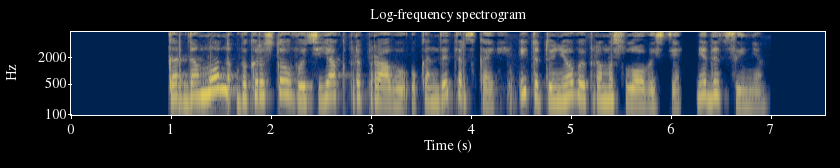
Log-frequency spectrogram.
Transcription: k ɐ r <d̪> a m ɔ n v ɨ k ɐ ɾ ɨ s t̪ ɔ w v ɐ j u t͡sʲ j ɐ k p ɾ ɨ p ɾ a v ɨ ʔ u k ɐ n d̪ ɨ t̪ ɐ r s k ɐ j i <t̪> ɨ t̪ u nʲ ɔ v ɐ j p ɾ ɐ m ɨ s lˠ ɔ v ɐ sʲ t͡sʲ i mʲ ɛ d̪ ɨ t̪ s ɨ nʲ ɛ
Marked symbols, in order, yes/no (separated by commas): yes, yes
